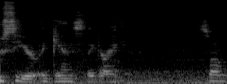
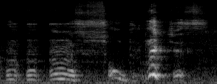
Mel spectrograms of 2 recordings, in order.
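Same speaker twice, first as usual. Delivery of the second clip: ecstatic relish; 5 semitones higher than usual. Real, not acted. Cook raving to viewers at the first bites, ecstatic relish. Raves while tasting the beef.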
